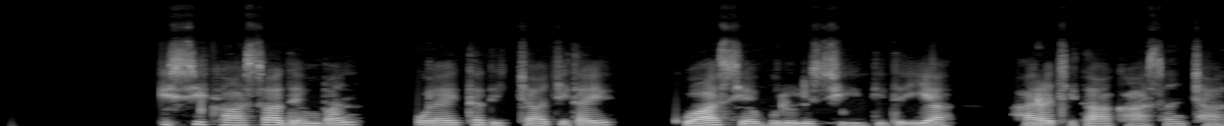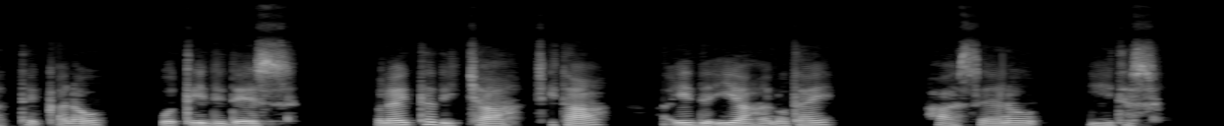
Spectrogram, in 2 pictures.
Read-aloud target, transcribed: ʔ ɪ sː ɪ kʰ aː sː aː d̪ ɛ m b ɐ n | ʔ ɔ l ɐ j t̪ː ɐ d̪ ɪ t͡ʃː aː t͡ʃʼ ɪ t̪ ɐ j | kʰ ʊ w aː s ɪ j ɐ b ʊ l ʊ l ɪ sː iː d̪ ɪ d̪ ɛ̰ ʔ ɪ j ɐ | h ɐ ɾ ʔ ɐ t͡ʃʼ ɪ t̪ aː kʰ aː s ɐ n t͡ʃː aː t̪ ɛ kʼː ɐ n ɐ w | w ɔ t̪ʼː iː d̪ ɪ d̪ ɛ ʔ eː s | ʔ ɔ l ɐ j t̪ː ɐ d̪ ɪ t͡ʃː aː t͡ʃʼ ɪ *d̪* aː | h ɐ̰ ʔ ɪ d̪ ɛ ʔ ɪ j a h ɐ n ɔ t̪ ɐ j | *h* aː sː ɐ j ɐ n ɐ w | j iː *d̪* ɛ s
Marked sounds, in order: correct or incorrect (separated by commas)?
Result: incorrect, correct, incorrect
